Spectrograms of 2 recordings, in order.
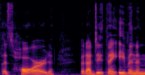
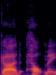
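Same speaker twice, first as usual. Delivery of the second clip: put-on tearful, crying voice. Retelling praying on the floor: imitating own past crying. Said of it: "just crying".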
